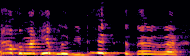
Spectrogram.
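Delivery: high, rushed half-laughing tirade; mock rant. [name] rants at the couple, fast high mock outrage. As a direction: rattle off an imitated complaint at speed.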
